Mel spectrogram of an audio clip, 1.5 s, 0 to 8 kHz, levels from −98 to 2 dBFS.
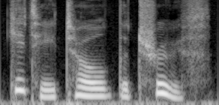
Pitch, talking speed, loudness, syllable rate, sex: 185 Hz, 165 wpm, -16 LUFS, 3.8 syllables/s, female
